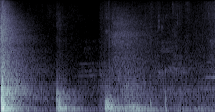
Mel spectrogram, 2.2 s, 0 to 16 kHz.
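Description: Callaway Apex 19 forged 8-iron striking a golf ball off a hitting mat in an indoor simulator bay, played with a shortened, less-than-full swing: one sharp crack right at the start that dies away within about half a second. The contact is solid, a good hit.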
